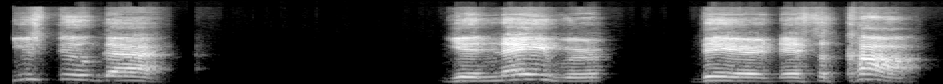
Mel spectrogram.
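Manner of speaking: ordinary talk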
